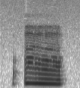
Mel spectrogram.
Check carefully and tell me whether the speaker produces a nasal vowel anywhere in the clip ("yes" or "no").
yes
